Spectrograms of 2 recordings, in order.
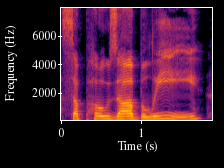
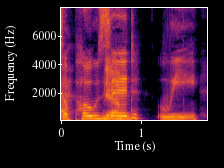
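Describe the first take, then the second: First: The word has a b sound before the ending. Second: The word has a d sound before the ending. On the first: The speaker calls it wrong. "not supposably. There's no B in that word" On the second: The speaker calls it right.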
